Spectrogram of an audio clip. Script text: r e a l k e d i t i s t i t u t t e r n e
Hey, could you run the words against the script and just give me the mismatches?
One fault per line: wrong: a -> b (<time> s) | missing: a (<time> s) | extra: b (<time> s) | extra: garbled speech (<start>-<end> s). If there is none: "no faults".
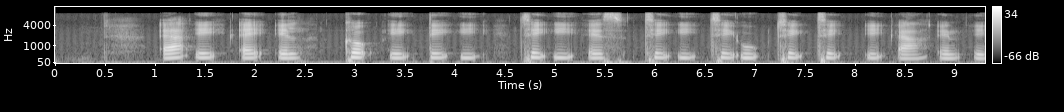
no faults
